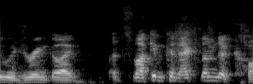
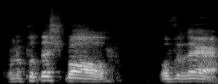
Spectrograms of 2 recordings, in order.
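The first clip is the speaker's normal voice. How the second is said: loud Scottish accent; 3 semitones higher, 5 dB louder than usual. Telling a Scottish golf joke, speaker delivers it as a Sean Connery impression. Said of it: "I can do Sean Connery".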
